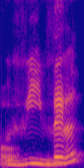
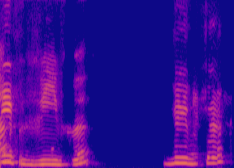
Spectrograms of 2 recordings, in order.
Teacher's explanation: La e final no la pronuncio. Viv. Te quedas en la B corta.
